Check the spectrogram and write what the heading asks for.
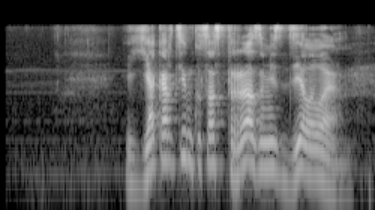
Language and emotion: Russian, positive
